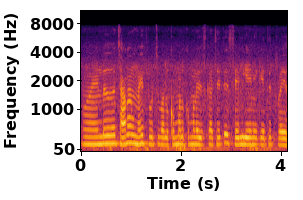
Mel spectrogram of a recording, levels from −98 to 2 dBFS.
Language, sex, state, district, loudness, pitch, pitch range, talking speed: Telugu, male, Andhra Pradesh, Guntur, -16 LUFS, 170 Hz, 165-175 Hz, 175 wpm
